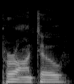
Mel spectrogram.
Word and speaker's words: Peranto: Peranto, rhyme with Tonto.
